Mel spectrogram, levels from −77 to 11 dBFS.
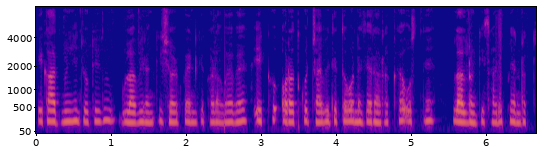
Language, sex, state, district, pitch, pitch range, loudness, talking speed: Hindi, female, Maharashtra, Aurangabad, 205 Hz, 200-215 Hz, -31 LUFS, 250 wpm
